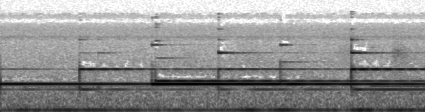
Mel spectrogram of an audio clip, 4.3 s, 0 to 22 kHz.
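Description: A hand-held wind chime with several long hollow metal tubes is gently shaken and struck by hand so the tubes hit the central clapper. Clear, sustained metallic tones ring around 1 kHz with bright overtones, and fresh strikes layer over the lingering ring as it slowly fades.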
